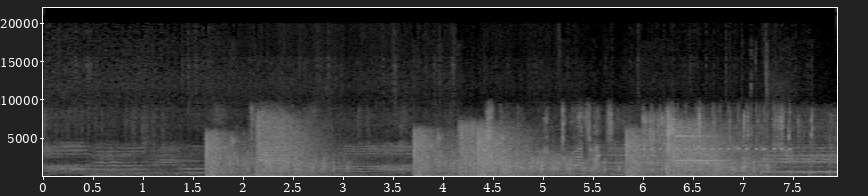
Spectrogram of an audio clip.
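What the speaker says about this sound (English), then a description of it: "They got a howitzer." Howitzer artillery fires in the video game Mercenaries: three loud, heavy booms, evenly spaced about two seconds apart, each with a long rumbling tail over a constant background of game noise.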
